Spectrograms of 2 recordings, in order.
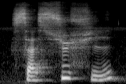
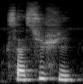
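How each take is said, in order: First: Slow and deliberate; slow repeat. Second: Said in the usual way. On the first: Shown as a demonstration. French teacher slowly repeating the line for the class. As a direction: drag it out so learners catch it. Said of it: "teacher repeats the line slowly". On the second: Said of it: "teacher first reads the line".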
